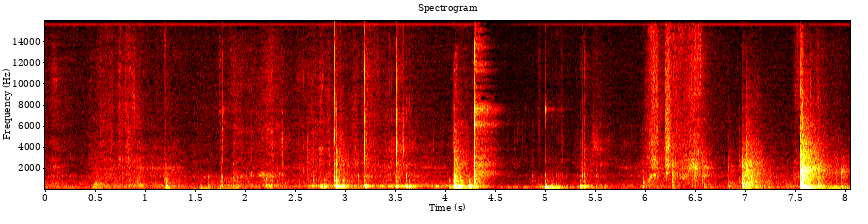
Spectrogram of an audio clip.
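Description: Hard camera case being handled: a strap dropped in, the lid shut and its metal clasp fastened with a sharp click about four seconds in, then a loud knock near the end as the case is moved.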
